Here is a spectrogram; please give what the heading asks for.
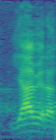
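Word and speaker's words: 야훼: 지어 성취하는 야 하나님이신데 야라 해도 좋고 여호와 좋습니다 그러나 야외라 말이 더 정확한 발음입니다 이런 하나님께서 시작하셔서 하나님께서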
